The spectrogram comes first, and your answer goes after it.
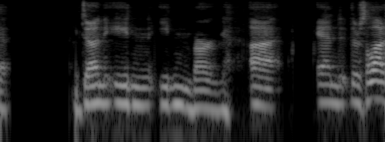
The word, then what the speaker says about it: Dunedin: Dunedin, Edinburgh. And there's a lot of Scottish people that came here back in the day, so there's a lot of architecture. Dunedin is south of Christchurch, also on the east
